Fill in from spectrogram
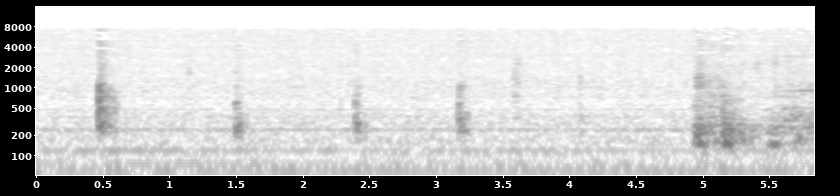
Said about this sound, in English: He's raising the window. Not very far, Watson.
